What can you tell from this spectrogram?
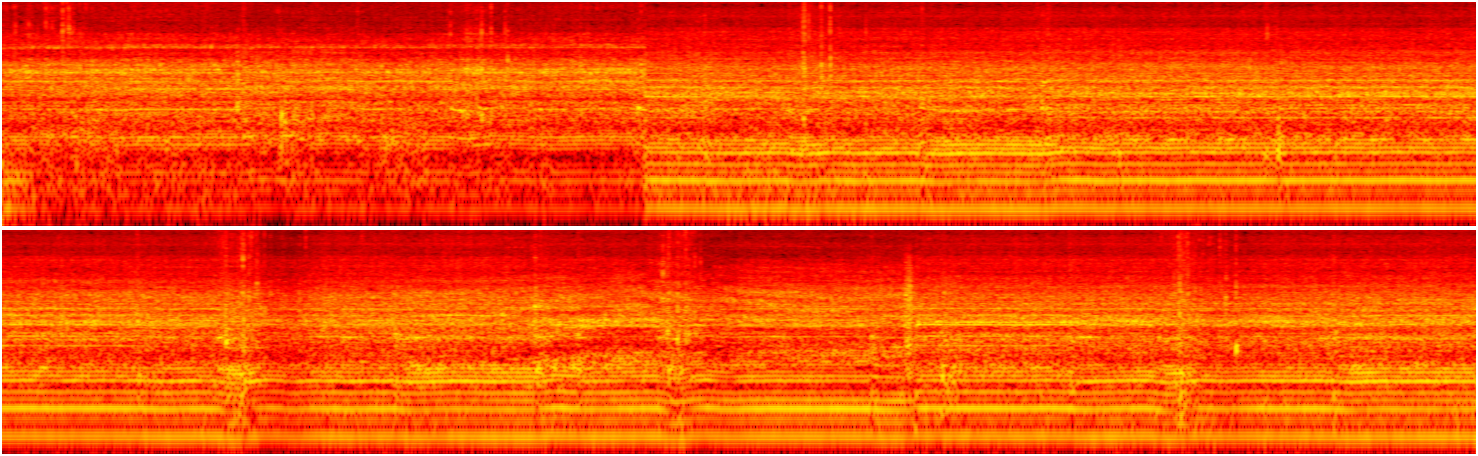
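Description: Small gas engine on a hydraulic log splitter running steadily as the ram cycles, with a few sharp cracks as logs split. The engine hum becomes stronger and steadier about six seconds in.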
